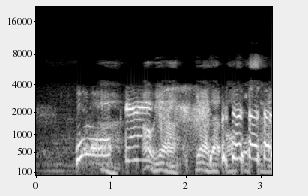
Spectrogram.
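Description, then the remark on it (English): A voice imitates a dial-up modem connecting, with rising and falling whistly tones and warbling screeches over about three seconds. It sounds thin and band-limited, like it's coming over a phone line. “That awful modem sound that we had back in the 90s.”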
